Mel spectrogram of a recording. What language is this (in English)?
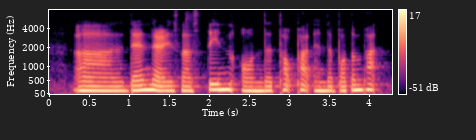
English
